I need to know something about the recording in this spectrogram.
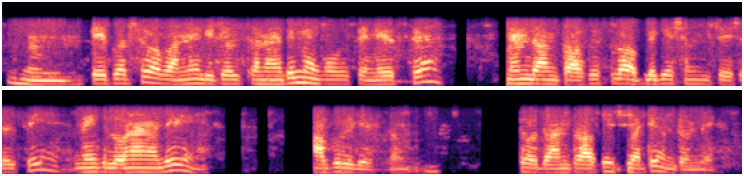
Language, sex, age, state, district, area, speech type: Telugu, male, 18-30, Telangana, Mancherial, urban, conversation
